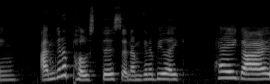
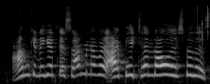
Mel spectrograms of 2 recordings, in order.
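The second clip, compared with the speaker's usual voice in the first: put-on very high, wild, cracked yelling; 11 semitones higher than usual. Retelling how a cracked-out woman at work yelled at them: imitating a woman yelling. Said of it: "yelling at us".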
